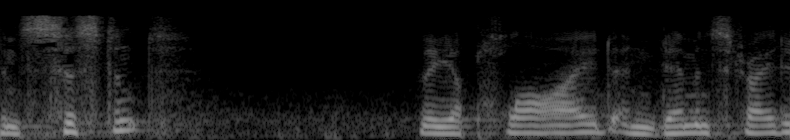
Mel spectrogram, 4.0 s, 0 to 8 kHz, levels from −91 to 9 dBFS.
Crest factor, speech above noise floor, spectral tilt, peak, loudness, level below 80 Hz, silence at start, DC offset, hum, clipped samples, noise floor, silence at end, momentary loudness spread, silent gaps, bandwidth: 16 dB; 29 dB; -7.5 dB/octave; -24 dBFS; -40 LUFS; -70 dBFS; 0 s; under 0.1%; none; under 0.1%; -68 dBFS; 0 s; 5 LU; none; 5.6 kHz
